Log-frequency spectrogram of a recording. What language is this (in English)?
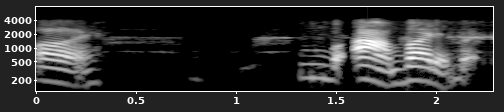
Konkani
